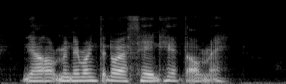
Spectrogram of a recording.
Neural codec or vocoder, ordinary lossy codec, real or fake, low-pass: autoencoder, 22.05 kHz, a latent of 192 numbers a frame, VITS, trained on many speakers; Opus, 32 kbps; fake; 9.9 kHz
